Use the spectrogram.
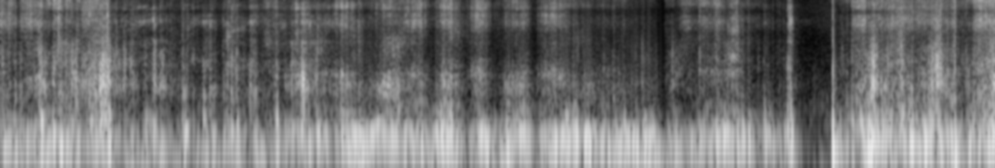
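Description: Long acrylic nails scratch and tap across the embossed scales of a flat red croc-embossed leather wallet. The result is a dense, continuous, low-heavy rasping texture with many quick, dry taps. It drops nearly silent for a moment near the six-second mark before a sharp tap brings the scratching back.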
